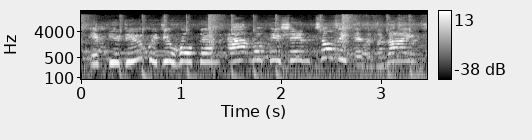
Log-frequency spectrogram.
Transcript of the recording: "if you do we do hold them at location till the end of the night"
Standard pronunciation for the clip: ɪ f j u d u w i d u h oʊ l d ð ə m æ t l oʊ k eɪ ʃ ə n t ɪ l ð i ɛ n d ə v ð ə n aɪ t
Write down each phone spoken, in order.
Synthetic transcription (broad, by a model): ɪ f j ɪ d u w i d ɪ h oʊ l d ð ə m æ t l oʊ k eɪ ʃ ə n t ɪ l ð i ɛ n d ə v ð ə n aɪ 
